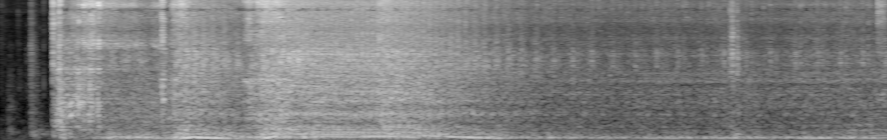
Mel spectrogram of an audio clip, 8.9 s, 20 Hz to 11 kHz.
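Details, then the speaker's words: 1956 Ford F100 with 292 Thunderbird V8, custom headers, dual glass-pack exhaust: quick crank and catch, then low even burble at idle with faint lifter ticking, likely solid lifters; no smoke, runs quiet, normal start and idle. "And it runs very good, no smoke, it just runs real quiet. I think it's a solid lifters, you can hear lifters a little bit."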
